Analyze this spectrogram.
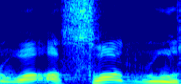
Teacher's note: پھر اظہار شفیع کا قاعدہ، وَأَصَرُّوا، حرکات کو بغیر کھینچے ادا کریں گے، واو کے ادائیگی ہونٹوں کی گولائی سے کریں گے، اور وَأَصَرُّوا، صاد موٹا عرف مستعلیہ میں، عرف مطبقہ میں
